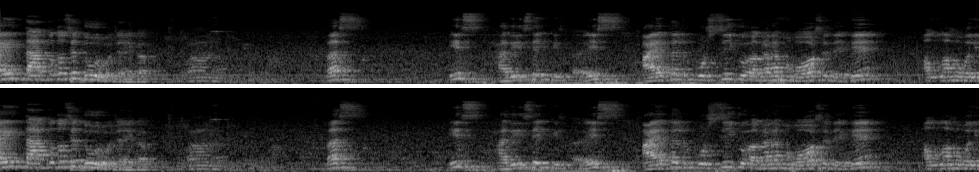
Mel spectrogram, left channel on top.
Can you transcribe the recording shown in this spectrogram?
طاقتوں سے دور ہو جائے گا. بس اس حدیث اس آیت الکرسی کو اگر ہم غور سے دیکھیں، اللہ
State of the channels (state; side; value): normal; both; correlation 0.46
